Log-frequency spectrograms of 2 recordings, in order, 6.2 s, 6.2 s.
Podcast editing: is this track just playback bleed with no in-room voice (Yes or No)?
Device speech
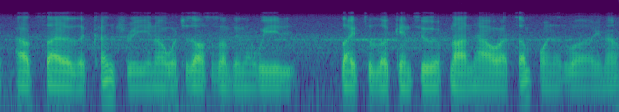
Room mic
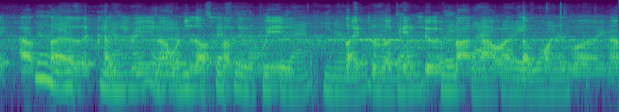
No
